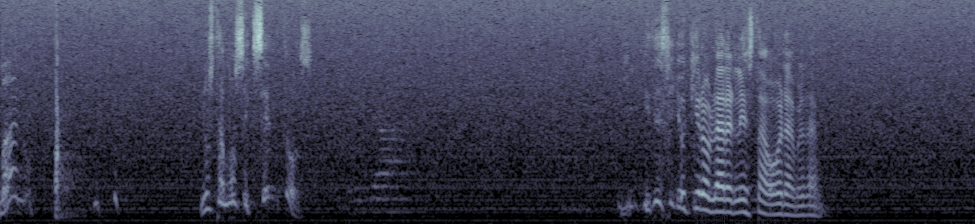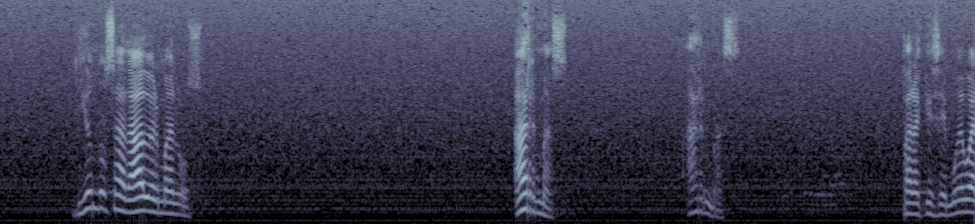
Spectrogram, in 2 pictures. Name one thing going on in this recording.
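A middle-aged man speaks slowly into a microphone, with long pauses.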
